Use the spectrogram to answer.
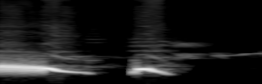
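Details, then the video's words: End of a morning luring call from a decoy spotted dove: a buzzy rolling coo sinking in pitch, followed by one short arched coo. "Tiếng chim cu gáy thúc và gáy gọi bổi vào buổi sáng"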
